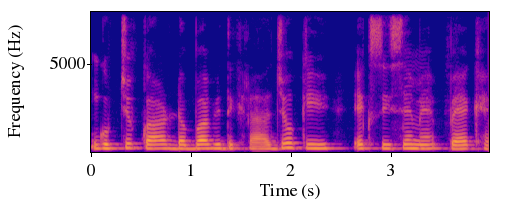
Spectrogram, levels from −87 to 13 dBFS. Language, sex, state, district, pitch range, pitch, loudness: Hindi, female, Jharkhand, Palamu, 225-235 Hz, 230 Hz, -17 LUFS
